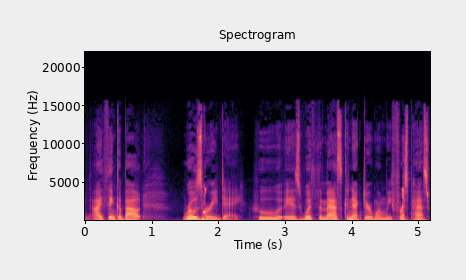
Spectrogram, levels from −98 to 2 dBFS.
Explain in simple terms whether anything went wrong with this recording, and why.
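Yes, the speech briefly garbles twice, at 1.77 s and 4.74 s, each time for about 0.04 s. This is likely a broken MP3 bit reservoir: after a cut, the next piece borrows data that is gone. Unlike a plain dropout, the speech also skips ahead.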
